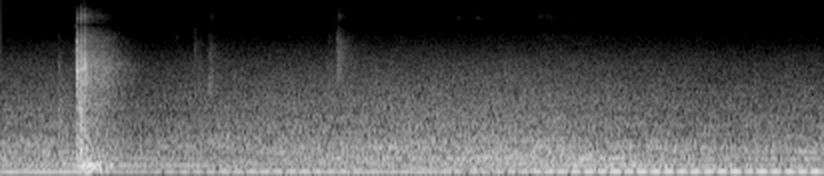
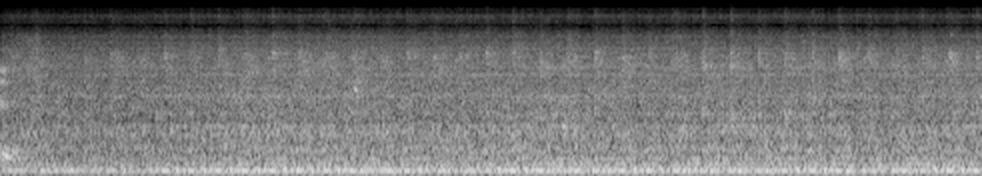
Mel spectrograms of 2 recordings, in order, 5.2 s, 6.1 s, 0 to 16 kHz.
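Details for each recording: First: 1960 Pontiac Bonneville with AFB carb, dwell a little high at about 30 degrees: steady low even idle hum with a door-like thump at the start; smooth unbroken running, normal. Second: 1960 Pontiac Bonneville V8 with AFB carb: uneven loping idle with irregular firing pulses; running rich, with points dwell set far too high, read off the six-cylinder scale instead of the eight-cylinder one.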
